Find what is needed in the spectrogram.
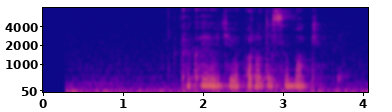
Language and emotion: Russian, neutral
